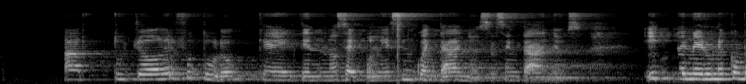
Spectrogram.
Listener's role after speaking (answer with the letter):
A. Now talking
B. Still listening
B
